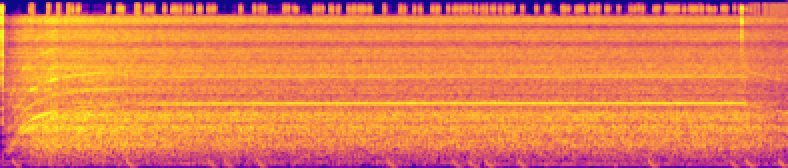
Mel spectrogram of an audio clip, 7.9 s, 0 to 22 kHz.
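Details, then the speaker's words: Vintage Hoover 1334 vacuum cleaner, motor stripped, cleaned, bearings cleaned and reassembled, bench-tested before final assembly: spins up quickly to a smooth, steady whine without rattles or grinding, then coasts down; healthy. "So let's hope that it doesn't sound like the vacuum from hell. Now that sounds so much better."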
